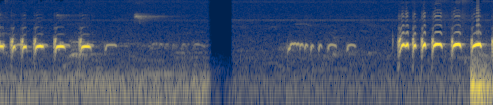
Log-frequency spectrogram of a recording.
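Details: Local zebra dove singing, recording meant to lure silent doves into song: rattling series of quick coos with a low rumbling noise beneath, a quieter trill mid-way, then a loud burst of coos ending in a thump.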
